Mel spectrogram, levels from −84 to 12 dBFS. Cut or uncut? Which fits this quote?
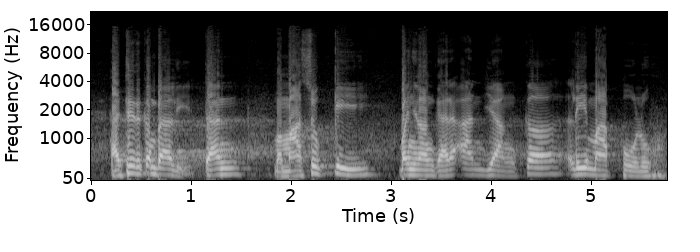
cut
